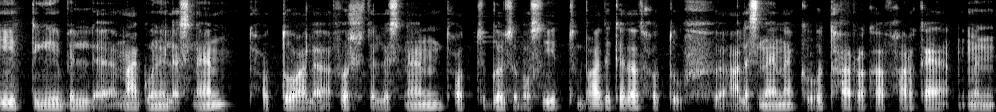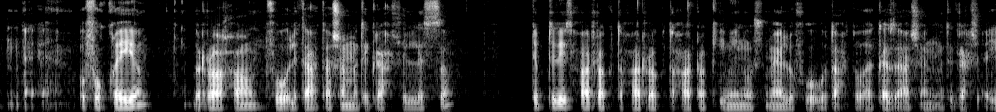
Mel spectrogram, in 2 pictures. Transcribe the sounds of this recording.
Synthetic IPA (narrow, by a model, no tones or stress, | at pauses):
iːt̪ːeɡiːbelmaʕɡuːnelʔæsnæːnt̪e̥ħot̪ˤːuʕa̰læ̰foɾʃɑ̥elʔæsnæːnt̪e̥ħot̪ˤːɡozʔbɑsˤiːt̪ˤbaʕd̪ked̪æt̪ħot̪ˤːṵʕa̰læʔsnæːnækwḛt̪ħɑrˤːɑ̰khɑ̰fi̥ħɑ̰ɾˤɑkæ̰mɪn | ʔofoqʰejːæ | berˤːɑːħɑfoːʔlet̪aʕt̪ʕaʃæːnmæt̪eɡɾɑħʃelːesːæ | t̪eb̚t̪æd̪it̪ħɑrˤːɑkt̪eħɑrˤːɑkt̪eħɑrˤːɑkjemiːnweʃmæːlwefo̰ːʔwet̪aħt̪wehæːkæzæ̰ʕa̰ʃæ̰ːnmæt̪eɡɾˤɑħʃʔæ̰jː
